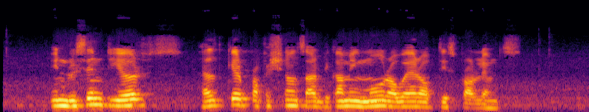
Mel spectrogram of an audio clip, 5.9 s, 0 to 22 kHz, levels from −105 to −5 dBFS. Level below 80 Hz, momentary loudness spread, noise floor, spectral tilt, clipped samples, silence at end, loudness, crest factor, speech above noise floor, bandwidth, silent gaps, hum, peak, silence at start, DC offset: -54 dBFS; 11 LU; -53 dBFS; -8.5 dB/octave; under 0.1%; 0.9 s; -18 LUFS; 16 dB; 36 dB; 6.6 kHz; none; none; -2 dBFS; 0.5 s; under 0.1%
